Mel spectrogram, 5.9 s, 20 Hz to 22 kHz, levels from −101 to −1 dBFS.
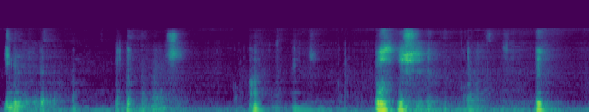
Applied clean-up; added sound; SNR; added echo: neural mask model DeepFilterNet 3.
